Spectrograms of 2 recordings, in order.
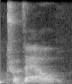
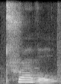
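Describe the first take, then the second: First: Travel wrongly stressed on the end, tra-VEL; stress on last syllable. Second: Travel stressed on the first syllable, TRA-vel. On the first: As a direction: shift the beat of travel onto vel. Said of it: "a tônica é na primeira sílaba". (travel com a tônica errada na última sílaba, tra-VEL) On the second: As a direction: say travel with the beat on tra, vel left weak. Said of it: "e não travel". (travel com a tônica na primeira sílaba, TRA-vel) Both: Shown as a demonstration.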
